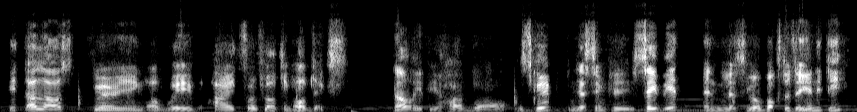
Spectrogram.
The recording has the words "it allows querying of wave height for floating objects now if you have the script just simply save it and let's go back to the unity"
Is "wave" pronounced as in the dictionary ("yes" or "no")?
no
